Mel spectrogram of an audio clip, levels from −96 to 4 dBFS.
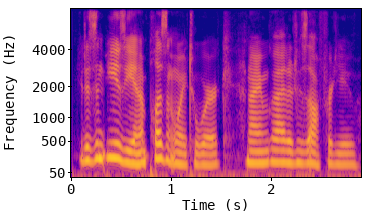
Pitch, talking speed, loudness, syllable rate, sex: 175 Hz, 370 wpm, -17 LUFS, 8.2 syllables/s, female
